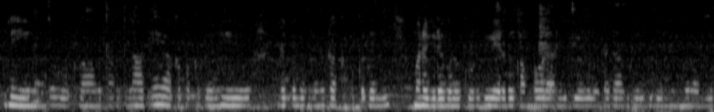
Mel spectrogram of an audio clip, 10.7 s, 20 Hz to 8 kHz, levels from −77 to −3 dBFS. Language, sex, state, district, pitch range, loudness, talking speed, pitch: Kannada, female, Karnataka, Raichur, 195-205 Hz, -34 LUFS, 95 wpm, 200 Hz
